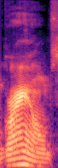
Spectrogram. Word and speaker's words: Grounds: it right there Jason she said rhymes with crowns Crown grounds Family Farm oh grounds Family Farm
